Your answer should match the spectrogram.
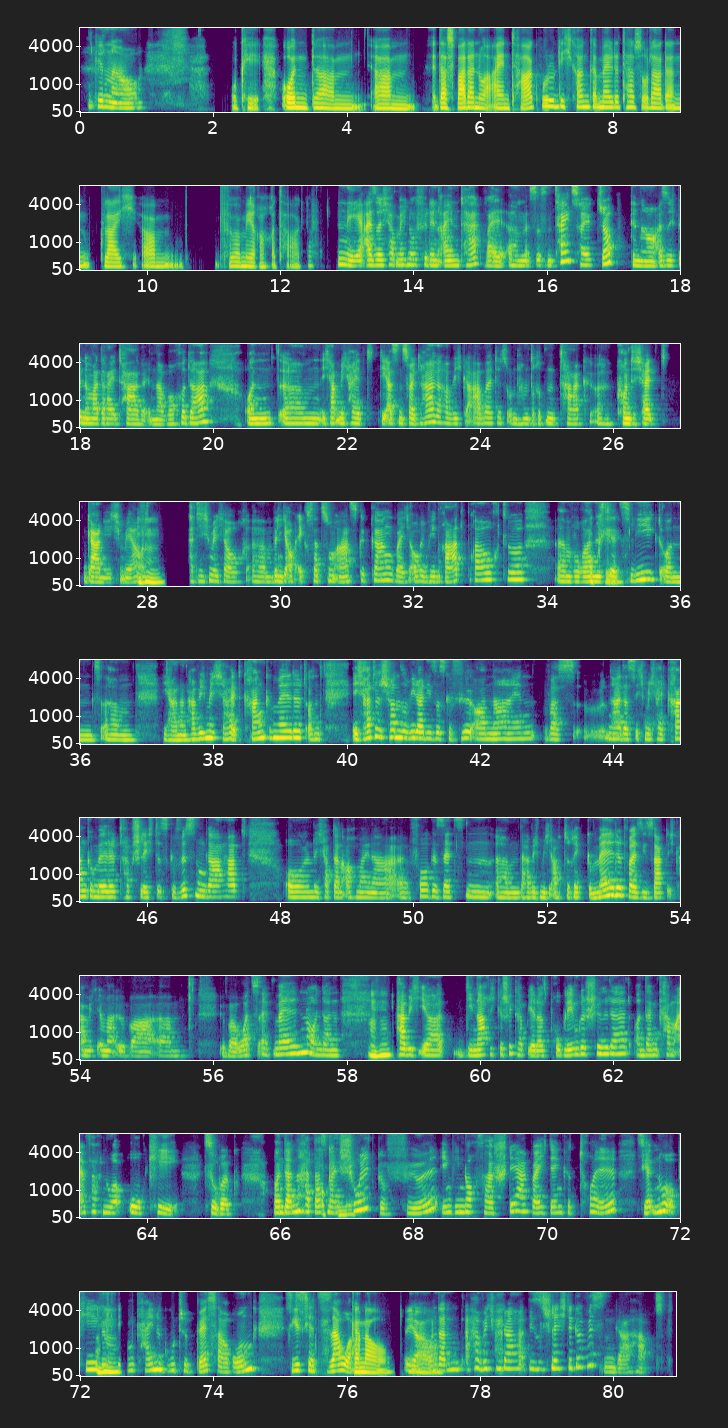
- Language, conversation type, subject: German, advice, Wie kann ich mit Schuldgefühlen umgehen, weil ich mir eine Auszeit vom Job nehme?
- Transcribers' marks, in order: unintelligible speech; put-on voice: "Okay"; stressed: "Schuldgefühl"; afraid: "dann habe ich wieder dieses schlechte Gewissen gehabt"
